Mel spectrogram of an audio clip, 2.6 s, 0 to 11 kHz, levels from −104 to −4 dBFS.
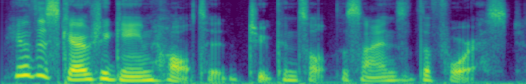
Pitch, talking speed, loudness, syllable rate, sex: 195 Hz, 275 wpm, -19 LUFS, 6.8 syllables/s, female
